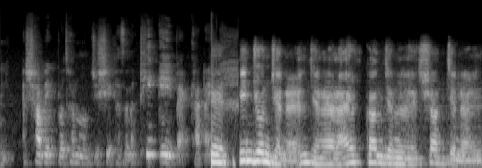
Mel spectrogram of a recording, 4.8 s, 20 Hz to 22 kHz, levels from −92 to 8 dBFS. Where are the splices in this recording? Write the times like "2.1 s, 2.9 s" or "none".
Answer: 2.1 s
